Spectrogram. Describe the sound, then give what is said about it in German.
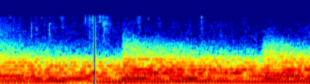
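The Pummerin, the huge old bell in the north tower of St. Stephen's Cathedral, tolls steadily, its low humming resonance sustained and loud, with fresh strikes blooming over the lingering ring about every two seconds, no voices present. “Für alle läutet die Pummerin, so heißt die große alte Glocke im Nordturm des Stephansdoms.”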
